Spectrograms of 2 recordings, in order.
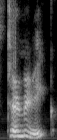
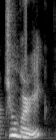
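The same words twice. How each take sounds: First: Turmeric with a "tur" first syllable; turmeric, first syllable like "term"; TER-meric pronunciation. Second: Turmeric said as TYOO-muh-rik; turmeric, first syllable like "tune"; TYOO-meric pronunciation. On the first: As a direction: say turmeric as TER-muh-rik. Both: Shown as a demonstration. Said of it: "it is differently called".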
